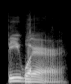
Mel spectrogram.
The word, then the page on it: beware: American English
